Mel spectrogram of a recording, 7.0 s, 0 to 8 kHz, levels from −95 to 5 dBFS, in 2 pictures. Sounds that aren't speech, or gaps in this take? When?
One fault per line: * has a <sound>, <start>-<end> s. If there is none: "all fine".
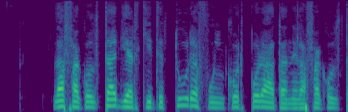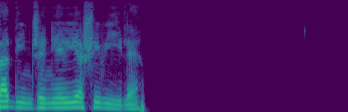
all fine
